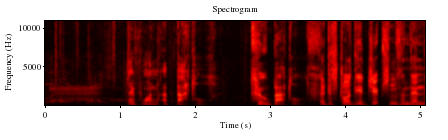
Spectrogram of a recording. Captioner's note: baby crying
